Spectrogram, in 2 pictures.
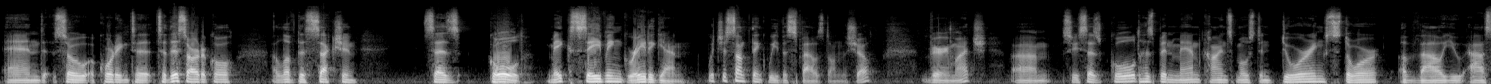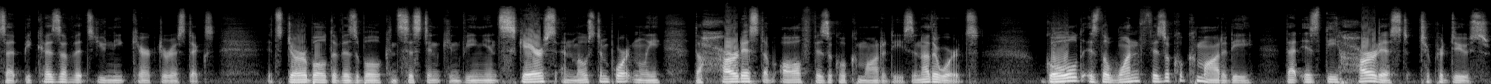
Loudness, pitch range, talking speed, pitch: -14 LUFS, 95-120 Hz, 155 wpm, 105 Hz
